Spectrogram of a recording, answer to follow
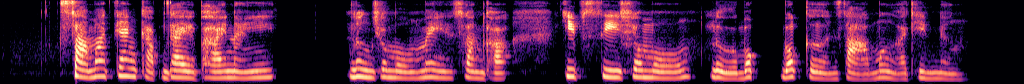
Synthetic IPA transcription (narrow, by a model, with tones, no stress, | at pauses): saː˩˦maː˥˩t̪̚kɛː˥˩ŋka˨˩p̚da˥˩jpʰaː˨˧˥jna˧˦˥j | nɯ˨˩ŋt͡ɕʰu˥˩ɐmoː˧ŋma˥˩jsa˧˥˩nkʰa˧˩ji˧˩p̚siː˨˩t͡ɕʰɯ˥˩ɐmoː˧ŋlɯː˩˦b | bɔː˧˦kɤː˨˩nsaː˩˦mːɯː˧˩ʔaː˧˦t̪ʰi˧˥t̪̚nɯ˨˩ŋ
